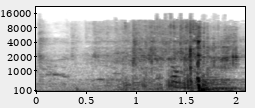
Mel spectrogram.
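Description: Rustling and crinkling with a few knocks close to the microphone, starting about a second in and growing louder: snack bags and other things being handled next to the phone.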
